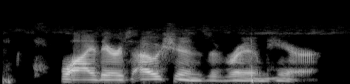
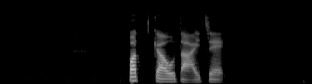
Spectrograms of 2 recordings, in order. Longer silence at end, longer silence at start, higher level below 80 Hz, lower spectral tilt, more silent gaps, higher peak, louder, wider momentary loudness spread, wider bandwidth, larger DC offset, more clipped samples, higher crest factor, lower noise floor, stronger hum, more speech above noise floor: second, 0.35 s vs 0.9 s; second, 0.05 s vs 1.3 s; first, -62 dBFS vs -78 dBFS; about the same, -4 dB/octave vs -4.5 dB/octave; neither; first, -2 dBFS vs -6 dBFS; first, -19 LUFS vs -28 LUFS; about the same, 11 LU vs 13 LU; second, 7.4 kHz vs 11.5 kHz; neither; neither; second, 18 dB vs 26 dB; second, -45 dBFS vs -78 dBFS; neither; second, 27 dB vs 50 dB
